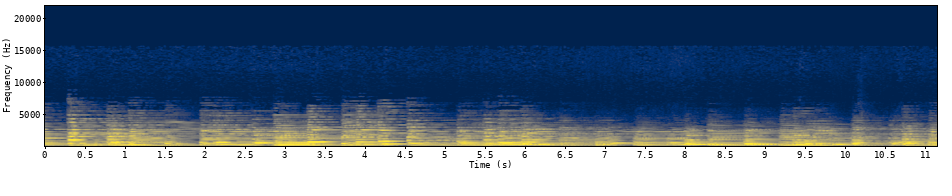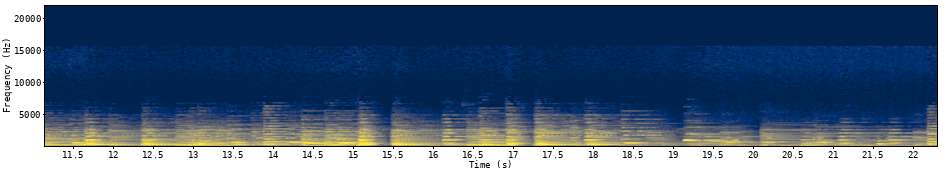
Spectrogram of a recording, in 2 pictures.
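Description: Refurbished 1923 Steinway Model L grand piano played solo: a flowing passage of full, sustained chords under a melody.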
